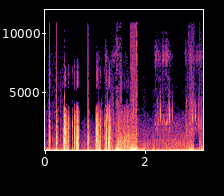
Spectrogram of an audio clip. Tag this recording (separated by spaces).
abstract computer contemporary crash digital disconnected effect electro glitch grind noise processed soundtrack synth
